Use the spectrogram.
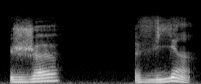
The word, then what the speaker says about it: viens: So the first form is je viens, je viens, okay? Remember this I, viens, and then this nasal, final S not pronounced, je viens, tu viens.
